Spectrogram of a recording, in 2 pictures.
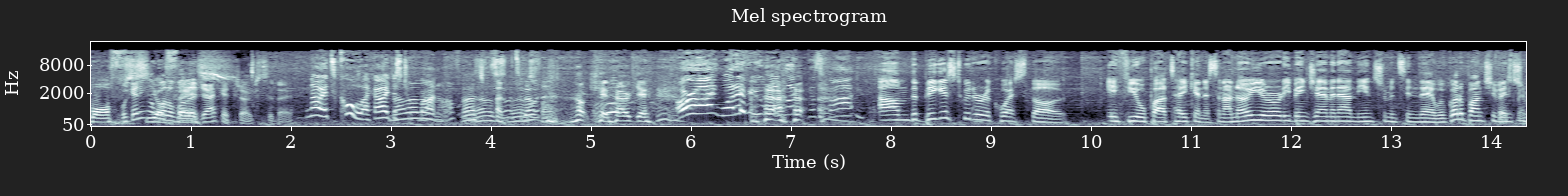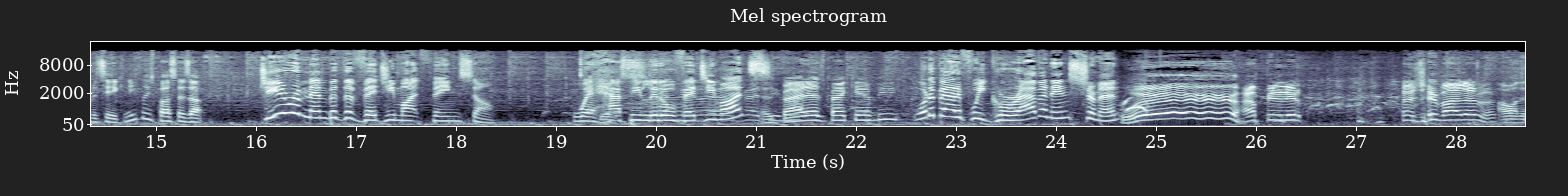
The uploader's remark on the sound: live from the World Famous Rooftop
